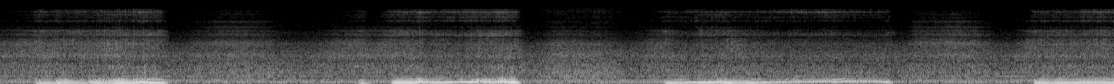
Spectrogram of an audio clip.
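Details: Person snoring while asleep after drinking alcohol, fan running in background: very loud, low, rumbling snores on long inhalations, about 10 breaths a minute, heard close up; heavy snoring.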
